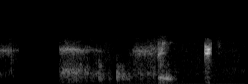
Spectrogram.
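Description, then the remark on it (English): High-pitched whining of puppies being dragged on a leash for the first time comes in several strained, wavering bursts, with squeaky cries and a short sharp yelp near the end. No one speaks. “It sounds like you're torturing them. Well, they're puppies, and they've never been on a leash before.”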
